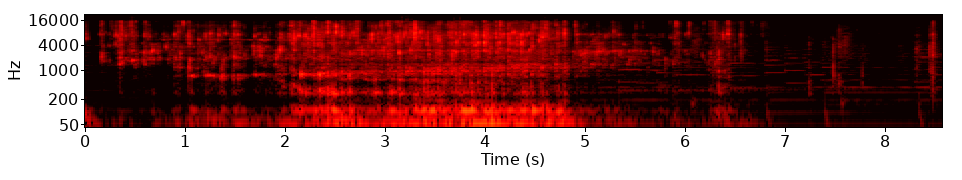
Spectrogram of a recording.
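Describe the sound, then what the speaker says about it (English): Water pours steadily into a container, a close rushing stream that swells and then trails off into scattered drips, with music playing faintly underneath. "Time to pour up a little water."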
